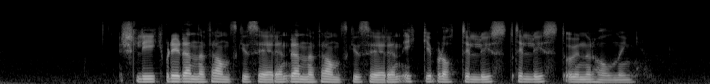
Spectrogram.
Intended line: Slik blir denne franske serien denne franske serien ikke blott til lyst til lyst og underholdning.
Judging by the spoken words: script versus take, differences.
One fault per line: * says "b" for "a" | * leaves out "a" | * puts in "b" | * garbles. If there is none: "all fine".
all fine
